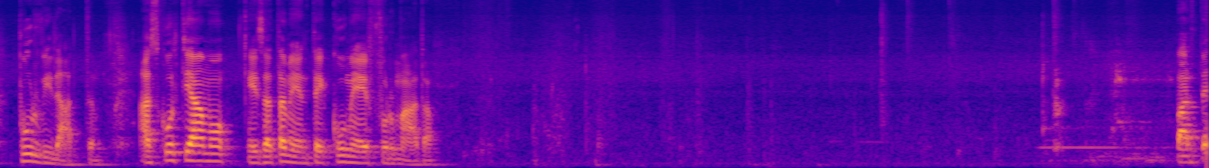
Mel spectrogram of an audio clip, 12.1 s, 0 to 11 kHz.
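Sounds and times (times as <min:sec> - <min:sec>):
faint steady tone: 0:07.7 - 0:12.0.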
